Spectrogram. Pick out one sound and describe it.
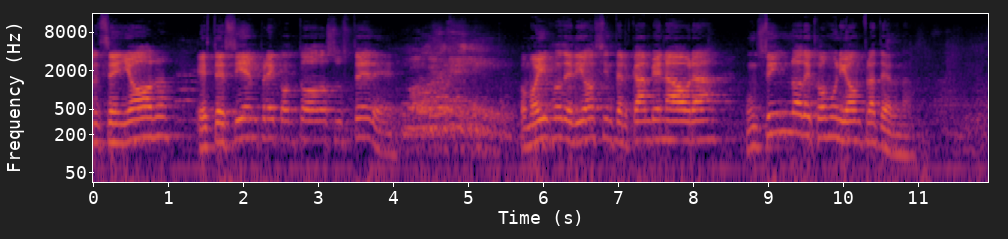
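A man chants through a microphone in a reverberant hall.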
